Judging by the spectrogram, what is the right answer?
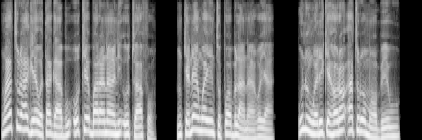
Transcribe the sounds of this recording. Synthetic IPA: ŋʷa˦tʊ˦ɾʊ˦a˦ɡe˦we˨ta˦ɡa˨a˨bʊ˦ʔo˦ke˦ɡ͡ba˨ɾa˦na˦˨nɪ˦o˦tu˨a˦fɔ̰˨ | ŋ̩˨ke˨ne˦ŋʷe˦ɣɪ˦n̩˦tʊ˨pɔ˦bʊ˦la˨na̰˨ɦʊ˦ja˦ | u˦nu˨ŋʷe˨ɾi˦ke˦ɦɔ˨ɾɔ˦ʔa˦tʊ˦ɾʊ˦m̩˨ɔ˨be˦wu˦

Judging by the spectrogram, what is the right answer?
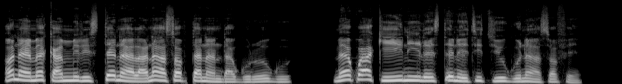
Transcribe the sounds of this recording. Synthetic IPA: ɔ˦na˨e˨me˦ka˨m̩˦mi˦ɾi˦si̥˦te˦na˨la˨na˦a˨sɔ˦p̬ʊ̥˨ta˦na˨n̩˨da˨ɡʷu˨ɾo˨u˦ɡʷu˦ | me˦kʷa˦ki˨˦ɦi˦niː˦le˦si̥˦te˦ne˨ti˦ti˨u˦ɡʷu˦na˨a˨sɔ˦fḛ˨

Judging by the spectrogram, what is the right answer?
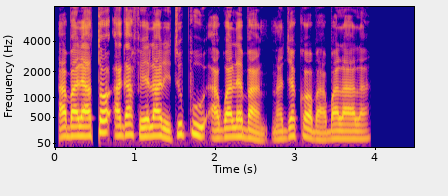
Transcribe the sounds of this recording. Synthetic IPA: a˨ba˨lɪ˨a˨tɔ˦ʔa˨ɡa˦fe˨˦la˦ɾi˨tu˦pu˦˨ʔa˨ɡʷa˦le˦ba˨n̩˨na̰˨d͡ʒe˦kɔ˦˨ba̰˨ɡ͡ba˦la˦la˦

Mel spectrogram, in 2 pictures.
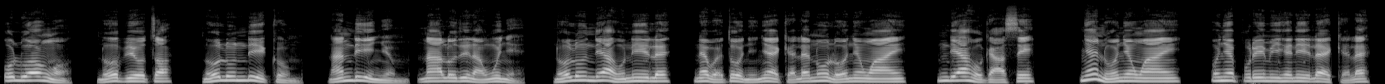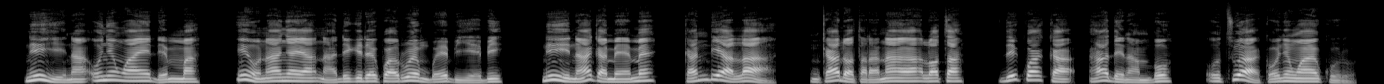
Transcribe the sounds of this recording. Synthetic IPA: o˦lu˦ɔ˦ŋɔ̰˨ | no˦bi˦ʊ˦tɔ˦ | no˦lu˦n̩˦dɪ˦i˨ko̰˨m̩˨ | na˨n̩˦dɪ˦i˨ɲo̰˨m̩˨na˦a˦lʊ˦dɪ˦na˨ŋʷu˦ɲḛ˨ | no˦lu˦n̩˦dɪ˦a˦ɦʊ˨niː˦le˦ | ne˦we˨to˦˨ɲi˨ɲe˦e˨ke˨le˦nʊ˦lɔ˨o˦ɲe˦ŋʷa˨ɲɪ˦ | n̩˦dɪ˦a˦ɦʊ˨ɡa˨a˨sɪ˦ | ɲe˦nʊ˨o˦ɲe˦ŋʷa˨ɲɪ˦ | o˦ɲe˦pʊ˦ɾi˦m˦i˦ɦe˦niː˦le˦e˨ke˨le˦ | ni˦ɦi˨na˨ʔo˦ɲe˦ŋʷa˨ɲɪ˦dɪ˨m̩˦ma˦ | ɪ˦ɦʊ˨na˦ɲa˦ja˦na̰˨a˨dɪ˦ɡi˦de˦kʷa˦ɾu˦e˦ŋ͡m̩˨ɡ͡be˨e˦bi˨e˨bi˦ | ni˦ɦi˨na˨a˦ɡa˨me˨me˦ | ka˨n̩˦dɪ˦a˨la̰ː˦˨ | ŋ̩˨ka˦a˦dɔ˨ta˨ɾa˨na˦ɣa˦lɔ˦ta˦ | dɪ˦kʷa˦ka˨ɦa˦dɪ˨na̰˨m̩˨bʊ˦ | o˨tu˦a˨ko˦ɲe˦ŋʷa˨ɲɪ˦kʷṵ˨ɾṵ˨

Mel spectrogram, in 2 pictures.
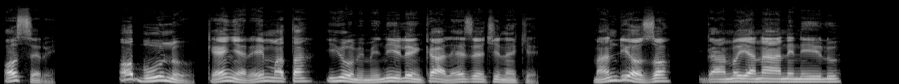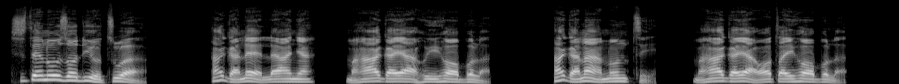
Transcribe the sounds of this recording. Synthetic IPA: ɔ˦sɪ̰˨ɾɪ̰˨ | ɔ˦bʊ˨u˦no̰˨ke˨e˦ɲe˨ɾe˨ɪ˦ma˦ta˦i˦ɦo˨me˨me˨niː˦le˦ŋ̩˨ka˦a˨le˨e˦ze˦t͡ʃi˦ne˦kḛ˨ | ma˨n̩˦dɪ˦ɔ˨zɔ˦ | ɡa˨a˨nʊ˦ja˦na˦˨nɪ˦ni˦lu˦ | si˦te˦nʊ˦zɔ˦dɪ˦o˨tu˦a̰˨ | ha˦ɡa˨ne˨le˦a˦ɲa˦ | ma˨ɦa˦a˦ɡa˦ja˦a˨ɦʊ˦i˦ɦɔ˦bʊ˦la̰˨ | ha˦ɡa˨na˨a˨nʊ˦n̩˦tɪ̰˨ | ma˨ɦa˦a˦ɡa˦ja˦a˨wɔ˦ta˦i˦ɦɔ˦bʊ˦la̰˨

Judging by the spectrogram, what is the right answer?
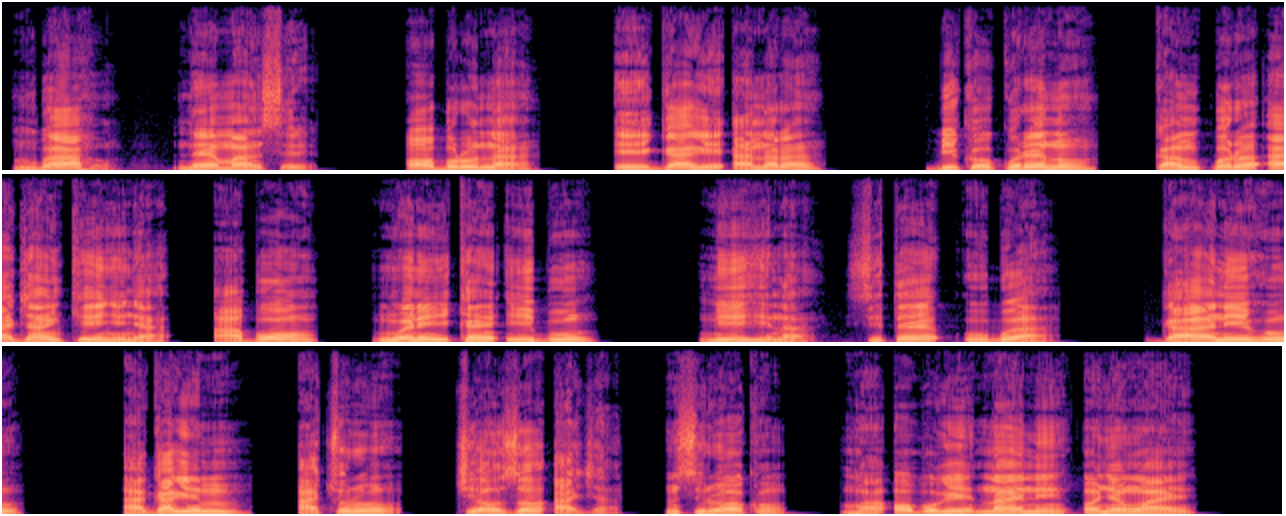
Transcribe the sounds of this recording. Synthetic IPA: ŋ͡m̩˨ɡ͡ba˨a˦ɦʊ̰˨ | ne˨˦ma˨n̩˨sɪ̰˨ɾɪ̰˨ | ɔ˦bʊ˦ɾʊ˦na̰˨ | e˨ɡa˦ɣɪ˨ʔa˨na˦ɾa˦ | bi˦ko˨kʷe˨ɾe˦nʊ˦ | ka˨ŋ͡m̩˦k͡po˦ɾo˦ʔa˦d͡ʒa˦ŋ̩˨kɪ˦˨ɲe˨ɲa̰˨ | a˨bʊ˦ɔ˦ | ŋʷe˨ɾe˦i˦ke˦i˦bu˦ | ni˦ɦi˨na̰˨ | si˨te˦u˨ɡ͡bu˦a̰˨ | ɡaː˨a˦ni˦ɦu˦ | a˨ɡa˦ɣɪ˦m̩˦ | a˨t͡ʃʊ˦ɾʊ˦ | t͡ʃi˦ɔ˨zɔ˦ʔa̰˨d͡ʒa̰˨ | n̩˦si˦ɾu˦ɔ˦kʊ˦ | ma˨ʔɔ˦bʊ˨ɣɪ˦na˦ɪ˦nɪ˦o˦ɲe˦ŋʷa˦˨ɲɪ˦

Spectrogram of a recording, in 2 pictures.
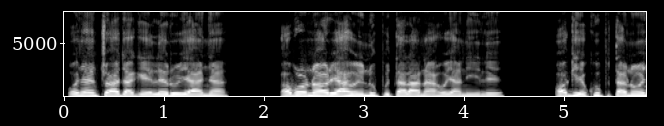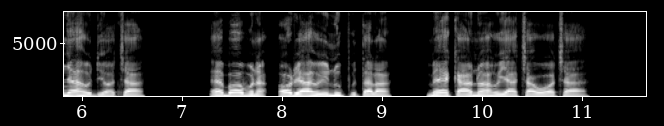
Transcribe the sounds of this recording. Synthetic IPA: o˦ɲe˦n̩˨t͡ʃʊ˦a˨d͡ʒa˨ɡe˨le˦ɾu˦ja˦ɲa˦ | ɔ˦bʊ˦ɾʊ˦nɔ˦ɾja˦ɦʊ˨e˨nu˦pu˨ta˦la˦na˨ɦʊ˦ja˦niː˦le˦ | ɔ˦ɡe˨kʷu˦pu̥˨ta˦no˦ɲe˦a˦ɦʊ˨dɪ˨ɔ˨t͡ʃa˦ | e˦bɔ˦bʊ˨na˨ɔ˦ɾja˦ɦʊ˨e˨nu˦pu˨ta˦la˦ | meː˦ka˨a˨nʊ˦a˨ɦʊ˦ja˦t͡ʃa˦wɔ˦t͡ʃaː˦

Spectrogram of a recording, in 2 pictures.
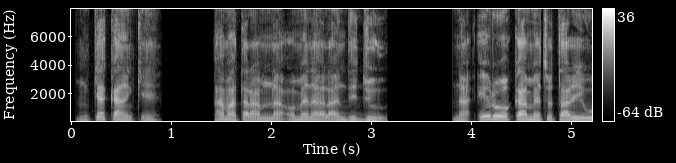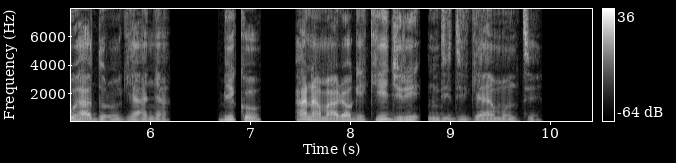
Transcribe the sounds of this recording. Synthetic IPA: ŋ̩˨ke˦ka˨ŋ̩˨kḛ˨ | a˦ma˨ta˨ɾa˨m̩˦na˨o˨me˦na˨la˨n̩˦dɪ˦d͡ʒu˦˨ | na˨ʔɪ˦ɾʊ˦ka˦me˨tʊ˦ta˦ɾi˦˨wu˦ɦa˦do˨ɾo˨ɡɪ˨a˦ɲa˦ | bi˦ko˦ | a˦na˨m̩˨a˨ɾjɔ˦ɡɪ˦ki˦d͡ʒi˨ɾi˦n̩˨di˨di˨ɡe˦mʊ˦n̩˦tɪ̰˨

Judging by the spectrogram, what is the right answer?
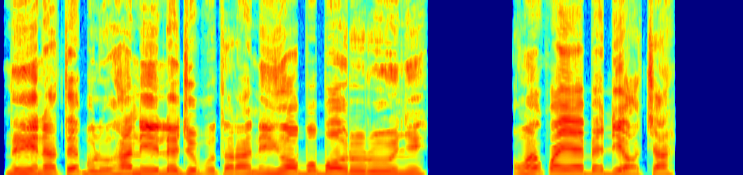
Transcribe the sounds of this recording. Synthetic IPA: ni˦ɦi˨na˨te˦bu˨lu˨ɦa˦niː˦le˦d͡ʒu˦p̬ʊ˨ta˨ɾa˨ni˦ɦɔ˦ɡ͡bʊ˦ɡ͡bɔ˦ɾu˨ɾu˦o˦ɲe˦ | o˨ŋʷe˦kʷa˦ɣe˦be˦dɪ˦ɔ̰˨t͡ʃa˦

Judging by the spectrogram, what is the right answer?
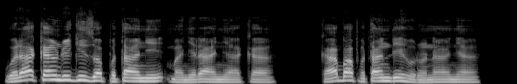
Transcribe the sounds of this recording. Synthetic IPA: we˨ɾa˦ka˦n̩˦ɾi˦ɡɪ˦zɔ˦pʊ˨ta˦a˨ɲɪ˦ma˨ɲe˨ɾa˨ɲɪ˦a˦ka˦ | ka˨a˦ɡ͡ba˦pʊ˨ta˦n̩˦dɪ˦ɦʊ˨ɾʊ̰˨na˦ɲa˦

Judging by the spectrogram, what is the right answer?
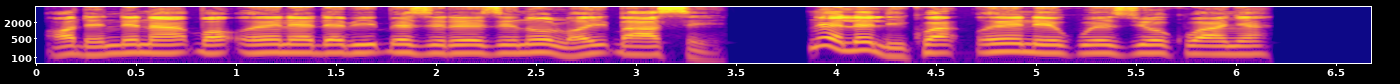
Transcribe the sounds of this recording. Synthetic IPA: ɔ˦dɪ˨n̩˦dɪ˦na˨a˦k͡pɔ˦ʔo˦ɲe˦ne˦de˦bi˦k͡pe˦zi˨ɾe˦zi˦nʊ˦lɔ˨i˦k͡pa˨a˦sɪ̰˨ | ne˦˨le˦li˨kʷa˦o˦ɲe˦ne˨kʷu˦e˦zi˦o˦kʷu˦a˦ɲa˦

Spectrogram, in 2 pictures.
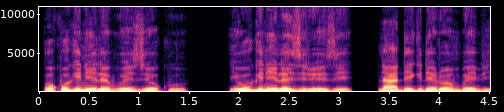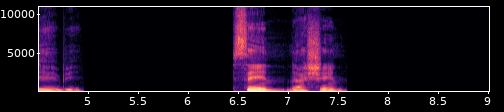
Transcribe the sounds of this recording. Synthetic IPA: o˦kʷu˦ɡɪ˨ni˦le˦bu˨e˦zi˦o˦kʷu˦ | i˨wu˦ɡɪ˨niː˦le˦zi˨ɾe˨zi˦ | na˦a˨dɪ˦ɡɪ˨de˨ɾu˦o˦ŋ͡m̩˨ɡ͡be˦bi˨jḛ˨bḭ˨ | si˦˨n̩ː˨a˨ʃi˦˨n̩˨

